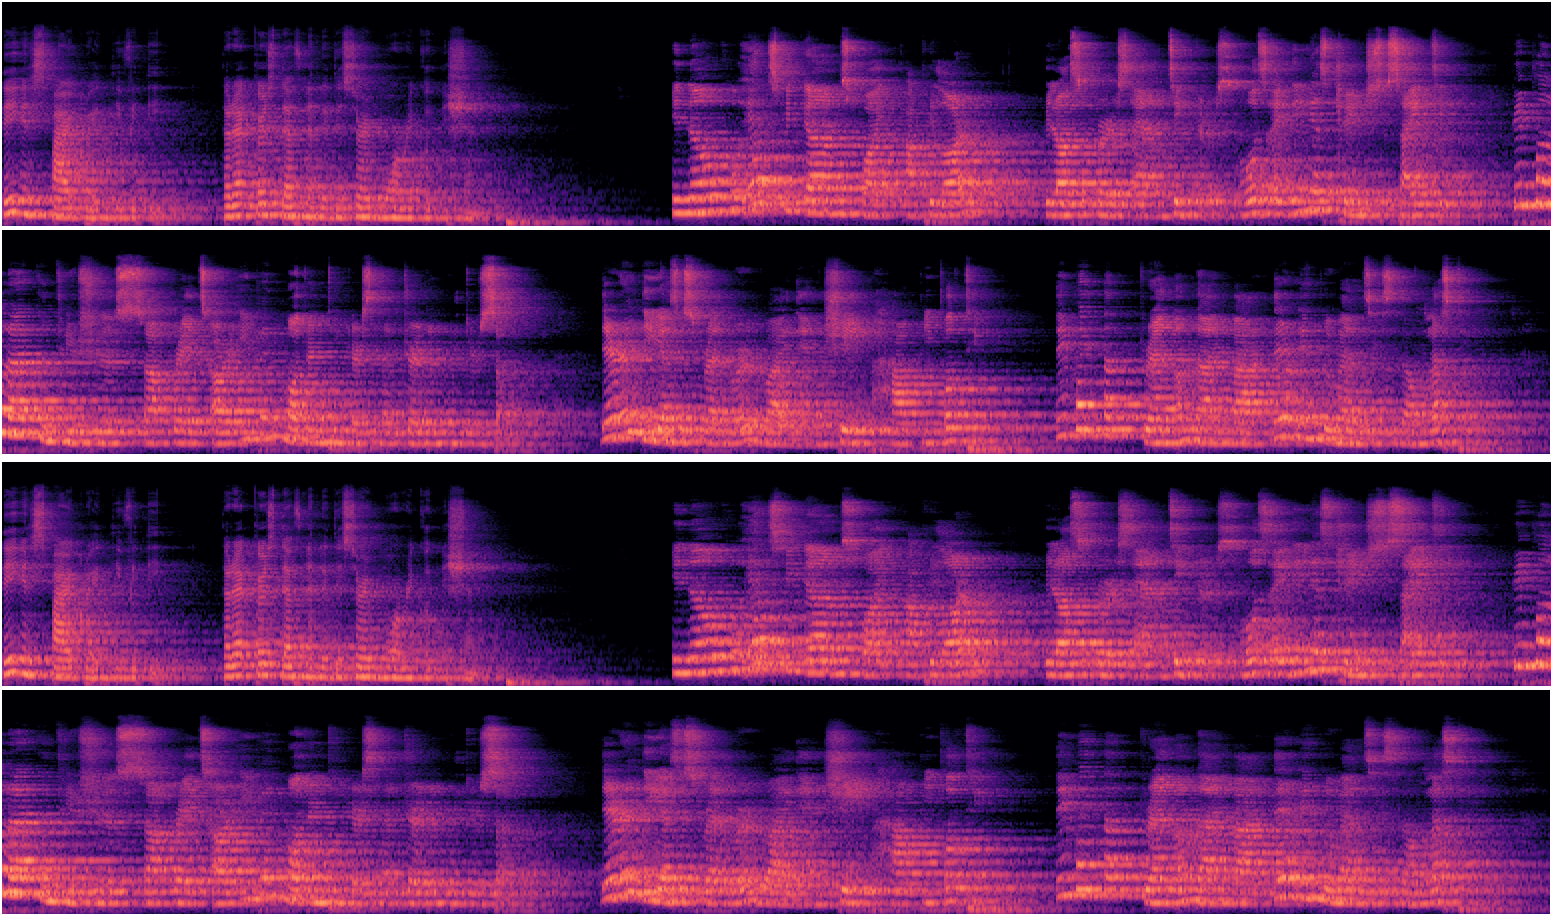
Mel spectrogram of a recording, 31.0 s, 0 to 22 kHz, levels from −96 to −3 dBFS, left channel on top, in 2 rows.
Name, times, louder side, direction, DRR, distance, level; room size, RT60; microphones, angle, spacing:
voice 1, 0.0-1.6 2.2-4.8, equal, 5° right, 3 dB, 0.4 m, -31 dB
voice 2, 6.7-9.7 10.4-14.4 15.1-20.5 21.5-25.4 26.0-26.6 26.9-30.3, equal, 25° left, -4 dB, 1.3 m, -29 dB
7.7 x 6.2 x 4.8 m, 2.5 s
head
